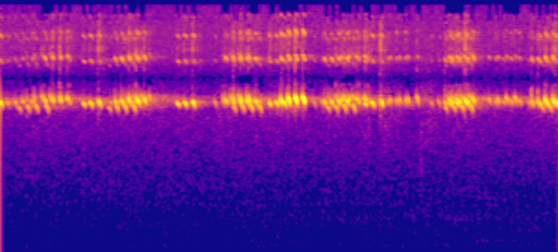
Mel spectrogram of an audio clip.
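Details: Cricket chorus with high, pulsed chirping in uneven bursts about half a second to a second long, slightly quieter, with overlapping insects and faint background hiss.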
